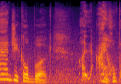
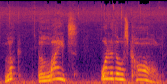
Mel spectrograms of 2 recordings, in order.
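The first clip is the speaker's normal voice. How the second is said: awed gasp; 6 semitones higher than usual. Acted. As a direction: gasp at the sky in wonder. Santa sees Northern Lights.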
